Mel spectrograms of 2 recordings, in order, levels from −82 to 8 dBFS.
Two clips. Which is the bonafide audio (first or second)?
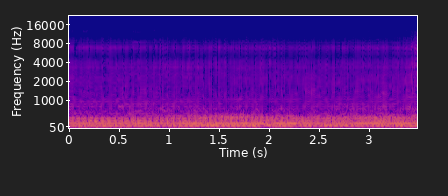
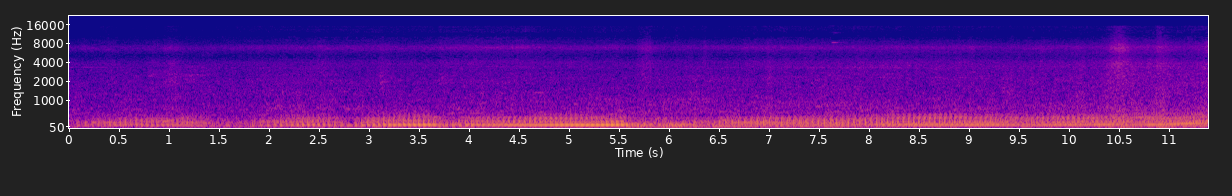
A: second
